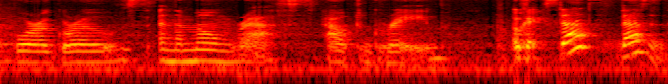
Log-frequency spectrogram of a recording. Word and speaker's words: rath: to be pronounced slivy wrath he says should rhyme with baths so in his writing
